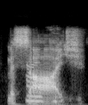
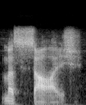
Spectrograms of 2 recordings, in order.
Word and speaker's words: massage: mispronounces this it's the last part is a massage there's no there's no it's two syllables massage it's sound like television Vision massage it's sort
